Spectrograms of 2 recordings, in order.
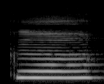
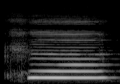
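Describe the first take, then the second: First: "ke" with no puff, close to g; high, level "ke" with an unaired k; unaspirated k. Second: "ke" with a puff of air after the k; high, level "ke" with an airy k; aspirated k. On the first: Teacher repeating the contrast, unaspirated "ke". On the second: Teacher repeating the contrast, aspirated "ke". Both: Shown as a demonstration. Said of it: "they are the unaspirated sound of these consonants".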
